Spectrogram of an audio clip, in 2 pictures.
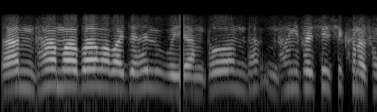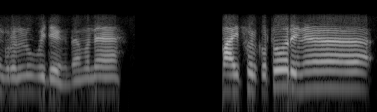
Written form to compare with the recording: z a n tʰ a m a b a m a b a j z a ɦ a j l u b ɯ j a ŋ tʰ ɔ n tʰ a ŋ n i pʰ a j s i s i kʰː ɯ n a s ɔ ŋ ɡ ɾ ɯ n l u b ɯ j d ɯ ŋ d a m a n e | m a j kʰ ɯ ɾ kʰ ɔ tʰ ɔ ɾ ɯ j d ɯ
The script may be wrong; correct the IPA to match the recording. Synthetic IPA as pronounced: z a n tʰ a m a b a m a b a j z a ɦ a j l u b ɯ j a ŋ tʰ ɔ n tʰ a ŋ n i pʰ a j s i s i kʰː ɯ n a s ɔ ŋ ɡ ɾ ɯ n l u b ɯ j d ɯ ŋ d a m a n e | m a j pʰ ɯ ɾ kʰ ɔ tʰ ɔ ɾ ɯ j n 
